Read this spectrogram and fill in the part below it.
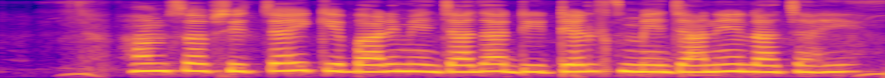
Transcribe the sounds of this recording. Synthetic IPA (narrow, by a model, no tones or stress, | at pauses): hɐmsɐbsɪt̪ːt͡ʃaːikebaːɾemẽzjaːd̪aɖiːʈeːlsmẽd͡ʒaːnelat͡ʃaːɦieː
